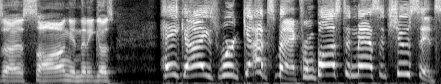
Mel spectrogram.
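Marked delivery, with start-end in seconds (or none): 1.6-4.4 much higher, small chirpy stage patter; tiny singer greeting the crowd way up high. Retold or imitated. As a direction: announce the band in a squeaky-high voice. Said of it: "that high-pitched voice".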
